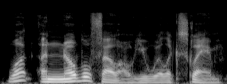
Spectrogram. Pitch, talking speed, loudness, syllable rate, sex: 115 Hz, 185 wpm, -16 LUFS, 5.0 syllables/s, male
